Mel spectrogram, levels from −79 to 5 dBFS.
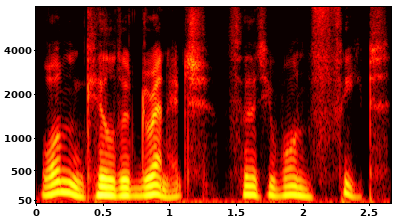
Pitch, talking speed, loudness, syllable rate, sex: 120 Hz, 160 wpm, -17 LUFS, 5.1 syllables/s, male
